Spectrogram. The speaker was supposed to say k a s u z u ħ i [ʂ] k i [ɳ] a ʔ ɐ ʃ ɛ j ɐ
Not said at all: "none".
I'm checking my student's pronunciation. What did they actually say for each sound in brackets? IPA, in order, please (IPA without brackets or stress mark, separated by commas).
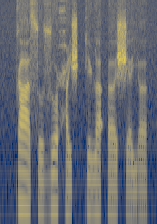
ʃ, ɳ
